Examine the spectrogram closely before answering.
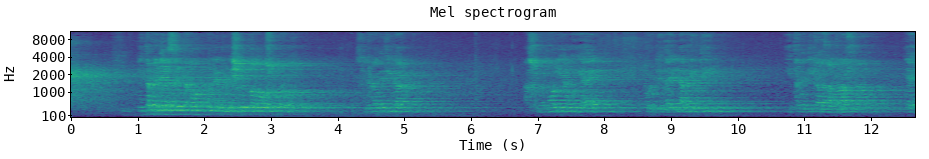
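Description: A choir sings slow, drawn-out phrases that echo through a large hall.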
